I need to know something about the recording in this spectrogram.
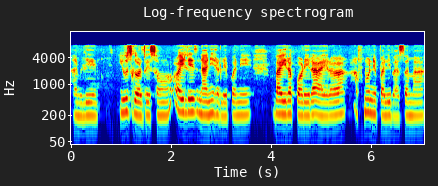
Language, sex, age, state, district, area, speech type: Nepali, female, 30-45, West Bengal, Darjeeling, rural, spontaneous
